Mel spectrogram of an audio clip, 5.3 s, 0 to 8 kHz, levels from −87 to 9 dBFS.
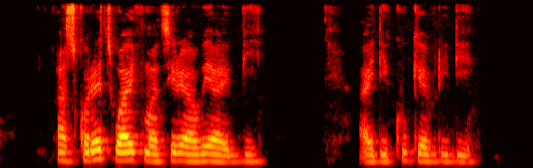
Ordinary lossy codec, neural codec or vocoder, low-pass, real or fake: none; none; 7.2 kHz; real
